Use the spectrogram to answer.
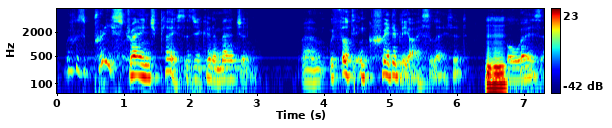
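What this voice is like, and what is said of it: South African accent. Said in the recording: “You're originally from South Africa, if anyone can kind of hear your accent.”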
